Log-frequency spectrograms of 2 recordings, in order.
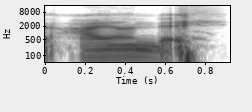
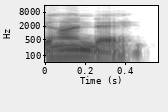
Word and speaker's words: Hyundai: Somebody is laughing at me because I pronounced Hyundai wrong because I said Hyundai. It's supposed to be Hyundai.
